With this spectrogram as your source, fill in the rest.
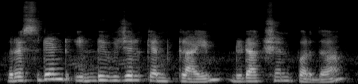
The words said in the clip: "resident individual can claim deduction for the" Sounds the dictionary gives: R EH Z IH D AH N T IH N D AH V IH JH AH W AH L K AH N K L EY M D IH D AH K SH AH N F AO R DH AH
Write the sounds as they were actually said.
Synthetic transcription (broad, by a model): R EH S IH D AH N T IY N D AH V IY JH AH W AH L K AH N K L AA M D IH D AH K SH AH N P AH R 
